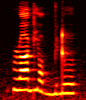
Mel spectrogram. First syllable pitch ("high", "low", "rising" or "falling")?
high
